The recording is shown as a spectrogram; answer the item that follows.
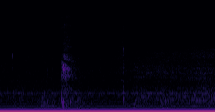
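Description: Pause in a large room: a low steady rumble and a faint steady hum, with one brief soft sound about half a second in.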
